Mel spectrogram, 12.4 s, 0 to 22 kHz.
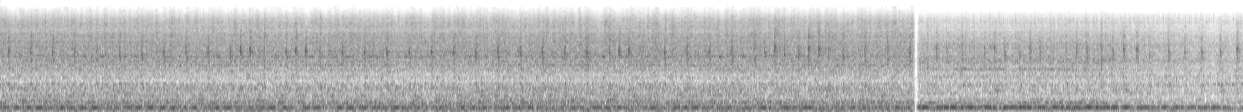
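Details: C5 Corvette Z06 V8 at idle, heard underneath near the harmonic balancer: quick, light ticking keeping time with the engine, louder on one side; source not pinned down, owner doubts the balancer.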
